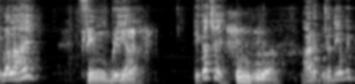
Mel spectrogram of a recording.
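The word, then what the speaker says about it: fimbriae: ফিমব্রিয়া। ঠিক আছে, আর যদি আমি প্লিউরাল বলি, একের অধিক বলি, অর্থাৎ সবগুলোকে যদি আমি একসাথে বলি, আমি কি বলবো? ফিমব্রি।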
